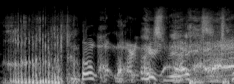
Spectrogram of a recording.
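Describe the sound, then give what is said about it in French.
A person imitates loud, rough snoring, a rattling, choking snort, followed by strained, gurgling vocal noises that continue the impression. “Ouais, c'est ça, il imitait son chien Balou, mais pour le vrai, là, il, il dormait des gros max de 5 minutes, puis tout le temps.”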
